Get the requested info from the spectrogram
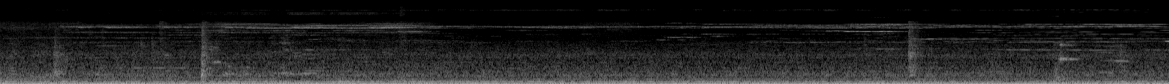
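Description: JR Kyushu 811 series electric train, recorded in a car with external-fan traction motors: a steady low hum under thin high-pitched tones that drift slightly in pitch, with a few sharp clicks.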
